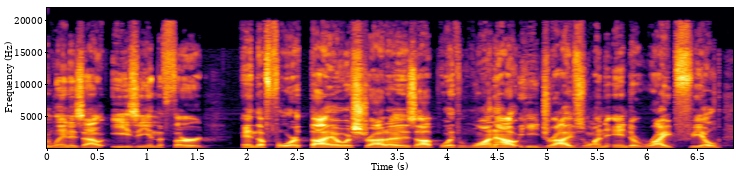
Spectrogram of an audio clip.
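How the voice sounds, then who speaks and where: Man, young adult, smooth voice, middle pitch, scripted sports recap, wry play-by-play. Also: a bit bright. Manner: play-by-play delivery with wry asides. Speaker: recap narrator. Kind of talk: scripted game recap narration.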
